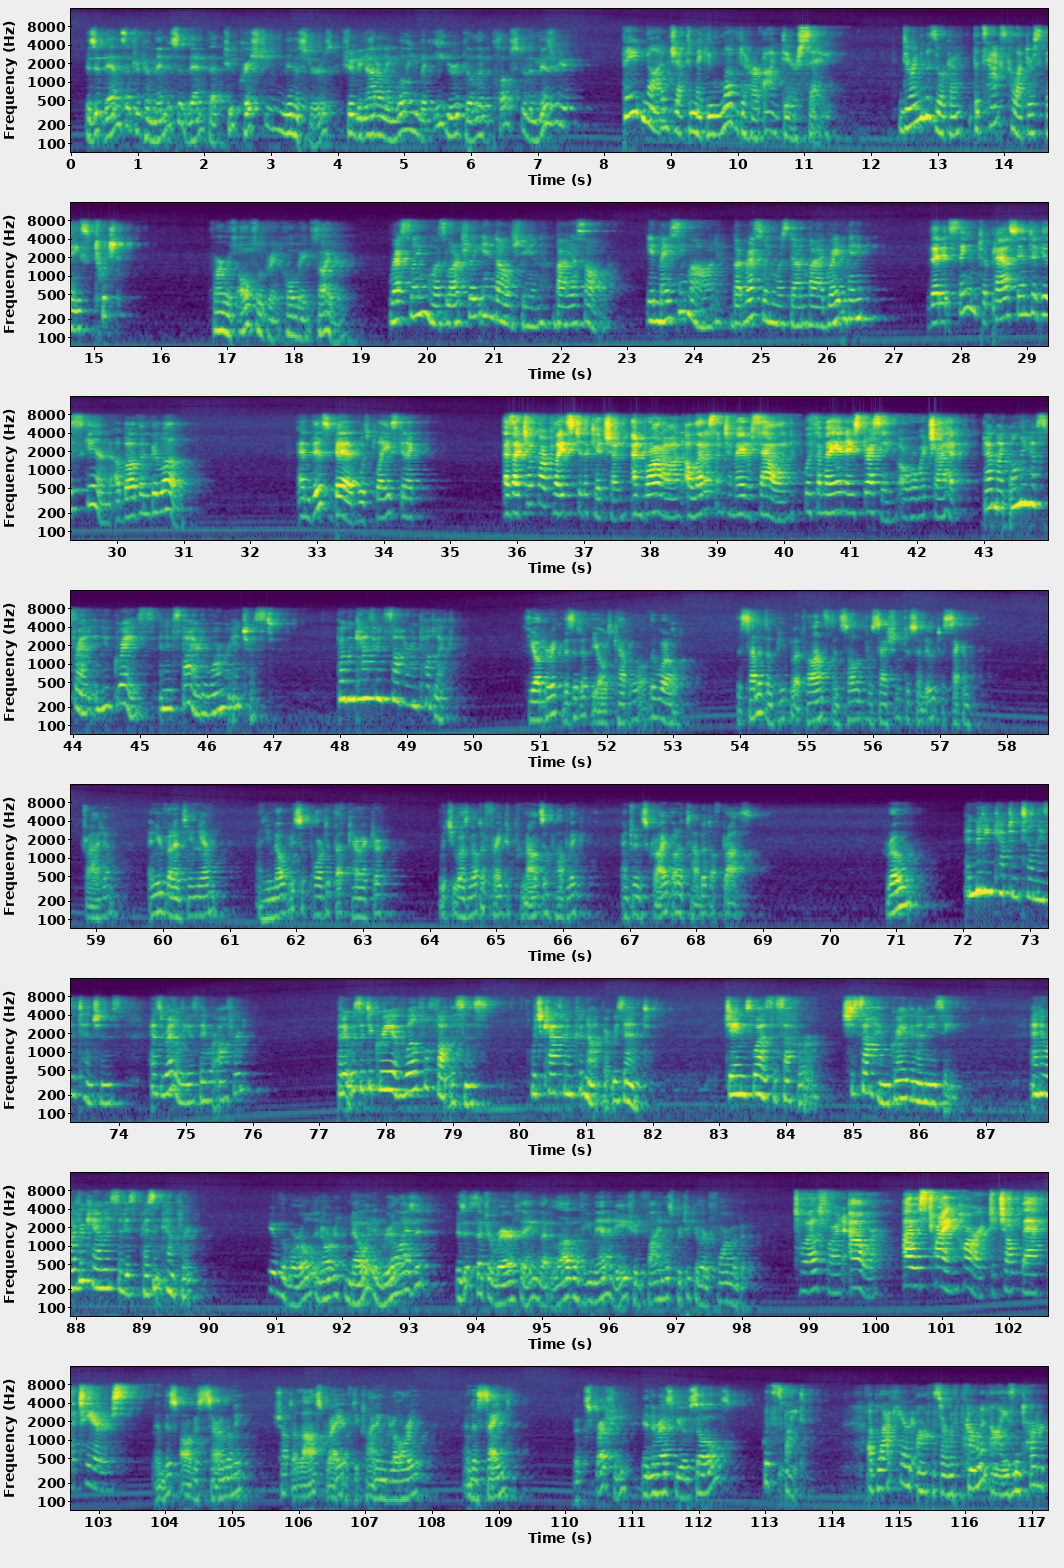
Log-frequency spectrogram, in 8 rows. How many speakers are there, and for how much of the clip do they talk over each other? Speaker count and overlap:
eight, no overlap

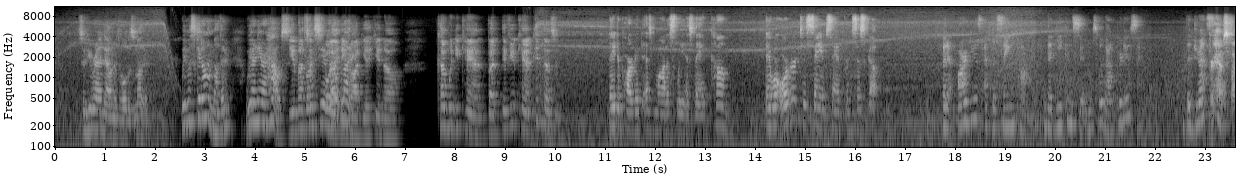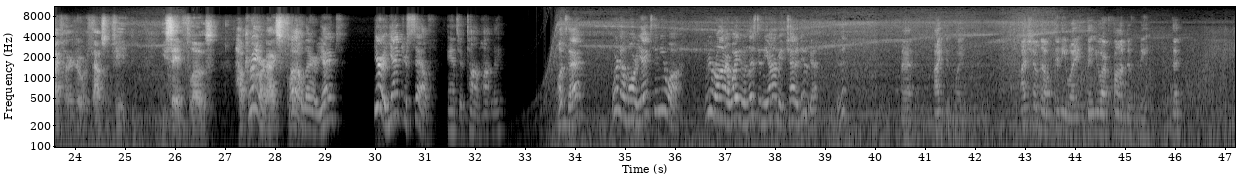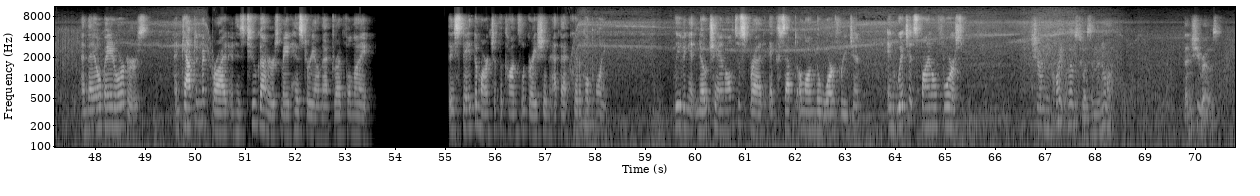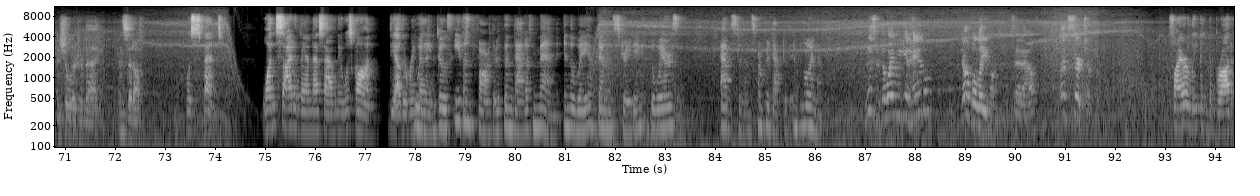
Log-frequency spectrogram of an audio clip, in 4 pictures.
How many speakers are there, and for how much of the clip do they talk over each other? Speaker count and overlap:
six, about 5%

